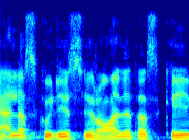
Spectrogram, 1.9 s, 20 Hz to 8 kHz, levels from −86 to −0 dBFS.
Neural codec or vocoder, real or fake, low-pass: codec, 24 kHz, 6 kbps, HILCodec; fake; 7.2 kHz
